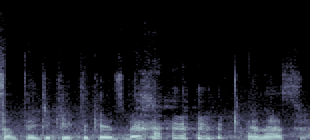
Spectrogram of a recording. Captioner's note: laughs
